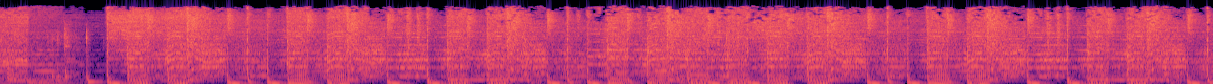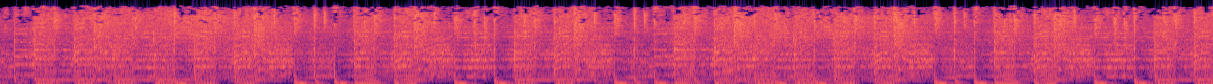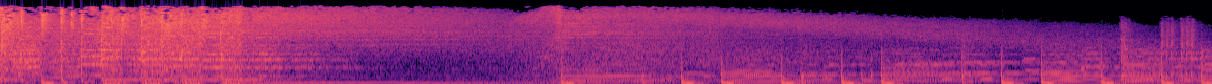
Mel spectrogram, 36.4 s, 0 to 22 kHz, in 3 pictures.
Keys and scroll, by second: 5.3 super+g.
